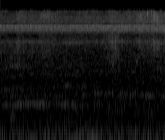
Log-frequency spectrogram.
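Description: Footsteps crunch on grass and dry leaves.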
